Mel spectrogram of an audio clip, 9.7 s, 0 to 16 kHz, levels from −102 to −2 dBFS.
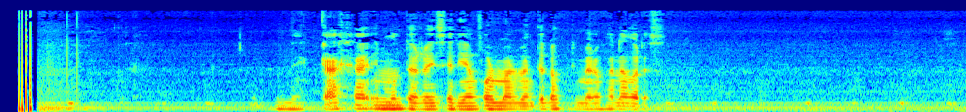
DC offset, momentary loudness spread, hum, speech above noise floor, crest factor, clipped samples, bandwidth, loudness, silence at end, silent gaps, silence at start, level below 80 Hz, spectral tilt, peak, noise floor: under 0.1%; 24 LU; 50 Hz at -35 dBFS; 23 dB; 24 dB; under 0.1%; 11.5 kHz; -22 LUFS; 0 s; none; 0.3 s; -44 dBFS; -7 dB/octave; -2 dBFS; -45 dBFS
